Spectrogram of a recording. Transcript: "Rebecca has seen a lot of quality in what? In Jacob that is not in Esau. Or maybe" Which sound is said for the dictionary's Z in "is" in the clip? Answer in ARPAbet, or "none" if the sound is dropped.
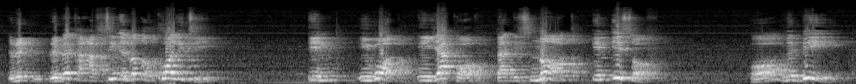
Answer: S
